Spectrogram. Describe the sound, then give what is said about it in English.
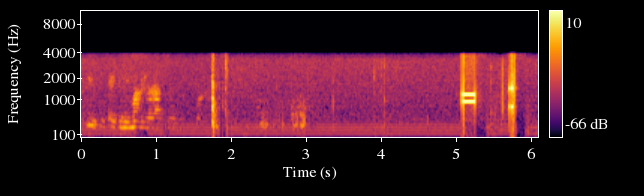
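Two short telephone keypad tones beep in quick succession near the end as someone presses *6 to unmute their phone, loud and clear over a phone line, after a stretch of faint, muffled talking and quiet line hum. “So anybody who feels like sharing something, please unmute your phone, press that *6, and then just let us know who you are and where you're from, and then whatever you feel like saying.”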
